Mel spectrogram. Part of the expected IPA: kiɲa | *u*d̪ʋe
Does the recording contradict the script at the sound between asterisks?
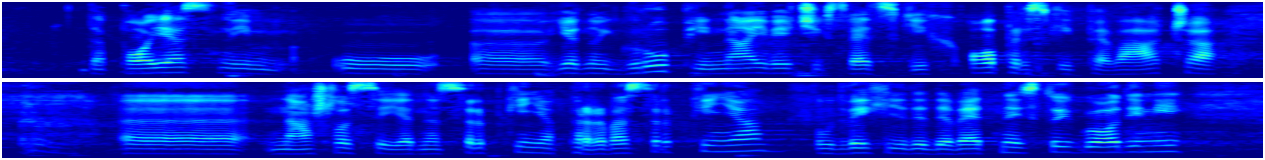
no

